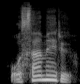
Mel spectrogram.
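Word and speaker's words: 納める: 자 납입 납품하다 또는 회비등을 물다라고 할 때는 오사메르 오사메르니오다키 거래처 무진마시다 하면 거래처의 상품을 무사히 무탈하게 납품했습니다. 자, 이렇게 회비등을 물다 또는 나쁜 납입하다 할 때는 오사메르라고 읽습니다.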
